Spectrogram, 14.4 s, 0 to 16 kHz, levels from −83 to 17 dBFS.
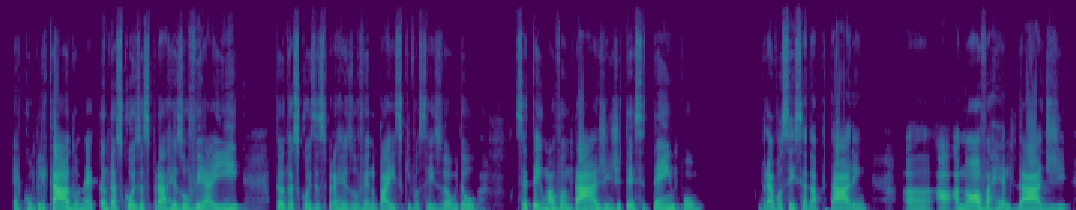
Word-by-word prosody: é 180 Hz, -, -5 dB
complicado, 195 Hz, -, +4 dB
né, 175 Hz, 0 st, -2 dB
tantas 220 Hz, +6 st, -1 dB
coisas 200 Hz, -3 st, -1 dB
para 195 Hz, -3 st, +2 dB
resolver 185 Hz, -1 st, -1 dB
aí, 195 Hz, -, -1 dB, 0.4 s
tantas 190 Hz, 0 st, -2 dB
coisas 180 Hz, -1 st, -6 dB
para 185 Hz, -3 st, -4 dB
resolver 170 Hz, -1 st, -5 dB
no 165 Hz, -, -6 dB
país 150 Hz, 0 st, 0 dB
que -, -, -14 dB
vocês 150 Hz, -1 st, -9 dB
vão, 160 Hz, +2 st, -3 dB
então 205 Hz, +3 st, -3 dB, 0.5 s
você 220 Hz, -, -2 dB
tem 235 Hz, +3 st, 0 dB
uma 230 Hz, -3 st, +2 dB
vantagem 200 Hz, +3 st, +4 dB
de 205 Hz, +2 st, -5 dB
ter 215 Hz, +2 st, -1 dB
esse 230 Hz, +3 st, -4 dB
tempo 225 Hz, -, -2 dB, 0.8 s
para 165 Hz, -3 st, 0 dB
vocês 170 Hz, 0 st, -3 dB
se -, -, -5 dB
adaptarem, 155 Hz, -1 st, +2 dB, 0.5 s
ah, 150 Hz, 0 st, -5 dB
a 155 Hz, +3 st, 0 dB
a -, -, -2 dB
nova 190 Hz, +3 st, +4 dB
realidade, 155 Hz, -2 st, +1 dB
180 Hz, 145 wpm, -24 LUFS, 155-205 Hz, 0.8 s, complicado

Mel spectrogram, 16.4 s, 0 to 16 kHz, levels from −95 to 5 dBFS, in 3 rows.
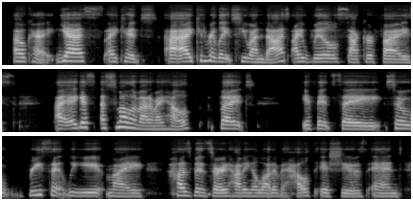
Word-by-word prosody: Okay, 225 Hz, -1 st, -1 dB
yes, 235 Hz, +1 st, +6 dB
I 215 Hz, +1 st, -1 dB
could 205 Hz, 0 st, -2 dB, 0.3 s
I 485 Hz, -, +10 dB
I -, -, +2 dB
could 270 Hz, +1 st, -8 dB
relate 230 Hz, -2 st, -2 dB
to 230 Hz, -, -9 dB
you 210 Hz, -, -6 dB
on 180 Hz, -1 st, 0 dB
that. 235 Hz, +7 st, +3 dB
I 205 Hz, +2 st, +2 dB
will 200 Hz, 0 st, -3 dB
sacrifice, 180 Hz, -3 st, -1 dB, 0.6 s
I 205 Hz, -1 st, +4 dB
I 225 Hz, -, +2 dB
guess, 275 Hz, 0 st, +2 dB
a 245 Hz, -, +1 dB
small 290 Hz, +1 st, 0 dB
amount 195 Hz, -7 st, 0 dB
of 180 Hz, -, -6 dB
my 180 Hz, +1 st, 0 dB
health, 200 Hz, +5 st, -5 dB, 0.4 s
but 215 Hz, -3 st, +2 dB, 0.8 s
if 215 Hz, -2 st, -6 dB
it's 205 Hz, -3 st, -2 dB
a 185 Hz, -2 st, +1 dB
So, 215 Hz, -5 st, -6 dB, 0.3 s
recently, 210 Hz, -6 st, -3 dB
my 175 Hz, -2 st, -4 dB, 0.4 s
husband 215 Hz, -3 st, -2 dB
started 185 Hz, -1 st, +1 dB
having 185 Hz, 0 st, -4 dB
a 180 Hz, -, -8 dB
lot 180 Hz, -1 st, -4 dB
of 180 Hz, -, -8 dB
health 200 Hz, +1 st, -6 dB
issues 175 Hz, -2 st, -8 dB
and 175 Hz, -2 st, -4 dB
200 Hz, 145 wpm, -22 LUFS, 180-225 Hz, 0.8 s, I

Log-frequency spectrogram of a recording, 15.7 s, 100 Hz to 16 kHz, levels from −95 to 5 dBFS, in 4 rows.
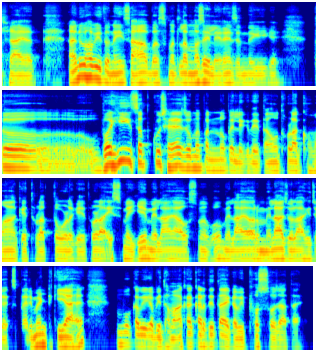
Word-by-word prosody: शायद 95 Hz, -1 st, 0 dB, 0.5 s
अनुभवी 175 Hz, -3 st, +5 dB
तो 130 Hz, -, -1 dB
नहीं 110 Hz, +1 st, -1 dB
साहब 115 Hz, 0 st, +3 dB
बस 110 Hz, 0 st, -3 dB
मतलब 110 Hz, +1 st, -2 dB
मज़े 115 Hz, +1 st, +2 dB
ले 95 Hz, -2 st, -3 dB
रहे 105 Hz, -, 0 dB
हैं -, -, -3 dB
ज़िंदगी 100 Hz, 0 st, -7 dB
के। 105 Hz, -1 st, -10 dB, 0.5 s
तो 140 Hz, -, +1 dB
वही 190 Hz, +8 st, +7 dB
सब 195 Hz, -1 st, +2 dB
कुछ 200 Hz, -5 st, 0 dB
है 165 Hz, +3 st, +6 dB
जो 150 Hz, -1 st, +1 dB
मैं 145 Hz, -1 st, -2 dB
पन्नों 120 Hz, -3 st, -4 dB
पे 120 Hz, -, -1 dB
लिख 100 Hz, -3 st, -4 dB
देता 100 Hz, 0 st, -3 dB
हूँ 105 Hz, +1 st, -3 dB
थोड़ा 110 Hz, -, +2 dB
घुमा 105 Hz, +1 st, -3 dB
के 100 Hz, -, -4 dB
थोड़ा 100 Hz, 0 st, -5 dB
तोड़ 105 Hz, -2 st, -2 dB
के 100 Hz, -1 st, -5 dB
थोड़ा 105 Hz, +2 st, -1 dB
इसमें 115 Hz, +1 st, -2 dB
ये 110 Hz, +5 st, -1 dB
मिलाया 105 Hz, -1 st, -1 dB
उसमें 100 Hz, +1 st, -8 dB
वो 105 Hz, +5 st, -7 dB
मिलाया 105 Hz, +1 st, +1 dB
और 110 Hz, -1 st, 0 dB
मिला 110 Hz, +3 st, +4 dB
जुला 105 Hz, 0 st, 0 dB
के 105 Hz, -, -6 dB
जो 100 Hz, -1 st, -5 dB
एक्सपेरिमेंट 110 Hz, +8 st, -2 dB
किया 110 Hz, -1 st, +6 dB
है 150 Hz, -, -3 dB, 0.4 s
वो 145 Hz, 0 st, -6 dB
कभी-कभी 125 Hz, -3 st, +1 dB
धमाका 100 Hz, +7 st, +1 dB
कर 125 Hz, -, +3 dB
देता 130 Hz, 0 st, +1 dB
है 115 Hz, -, +5 dB
कभी 100 Hz, 0 st, -2 dB
फुस्स 115 Hz, -, -1 dB
हो 105 Hz, -, -2 dB
जाता 100 Hz, -2 st, -5 dB
है। 95 Hz, -, -13 dB
110 Hz, 220 wpm, -23 LUFS, 100-125 Hz, 0.5 s, वही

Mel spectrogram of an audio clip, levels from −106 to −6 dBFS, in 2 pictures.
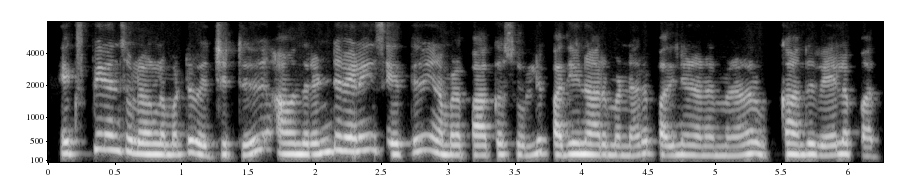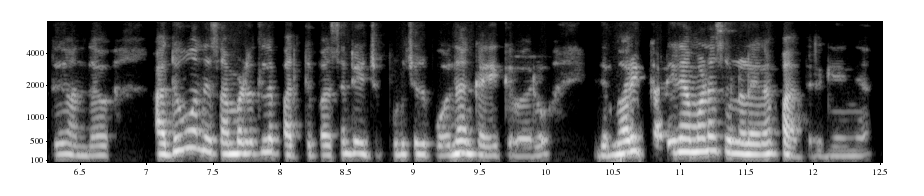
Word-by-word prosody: Experience 290 Hz, +6 st, -4 dB
உள்ளவங்கள 225 Hz, -3 st, +3 dB
மட்டும் 230 Hz, +2 st, 0 dB
வச்சிட்டு 220 Hz, +1 st, -5 dB, 0.3 s
அந்த 225 Hz, -1 st, +4 dB
2 270 Hz, +6 st, +1 dB
வேலையும் 295 Hz, +1 st, 0 dB
சேர்த்து 225 Hz, +3 st, -2 dB
நம்மள 210 Hz, -2 st, 0 dB
பாக்கச்சொல்லி 215 Hz, +2 st, -3 dB
16 215 Hz, 0 st, +3 dB
மணி 200 Hz, -1 st, -6 dB
நேரம், 240 Hz, +5 st, -6 dB
17 205 Hz, 0 st, -3 dB, 0.2 s
மணி 195 Hz, 0 st, -7 dB
நேரம் 230 Hz, +2 st, -1 dB
உட்கார்ந்து 220 Hz, 0 st, 0 dB
வேலை 220 Hz, +3 st, -2 dB
பாத்து 185 Hz, +3 st, -11 dB
அந்த 195 Hz, 0 st, -9 dB, 0.5 s
அதுவும் 300 Hz, +10 st, +2 dB
அந்த 280 Hz, -5 st, 0 dB
சம்பளத்துல 240 Hz, +3 st, +4 dB
10% 210 Hz, +2 st, -3 dB
புடிச்சது 220 Hz, 0 st, -3 dB
போகத்தான் 225 Hz, +3 st, +3 dB
கைக்கு 195 Hz, 0 st, -9 dB
வரும். 195 Hz, +7 st, -11 dB, 0.3 s
இது 200 Hz, 0 st, -4 dB
மாரி 260 Hz, +4 st, +6 dB
கடினமான 270 Hz, +6 st, +5 dB
சூழ்நிலை 225 Hz, -3 st, +5 dB
எல்லாம் 230 Hz, +1 st, 0 dB
பாத்திருக்கேங்க. 190 Hz, 0 st, -10 dB
225 Hz, 165 wpm, -24 LUFS, 205-240 Hz, 0.5 s, மாரி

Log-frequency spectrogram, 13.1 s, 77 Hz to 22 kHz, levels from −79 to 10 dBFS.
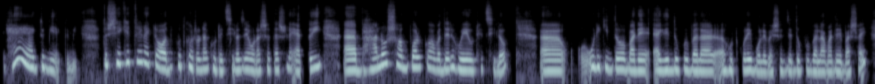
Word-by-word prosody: হ্যাঁ 380 Hz, +8 st, +4 dB
একদমই, 225 Hz, -3 st, -1 dB
একদমই -, -, -10 dB, 0.4 s
তো 295 Hz, -, 0 dB
সেক্ষেত্রে 340 Hz, +2 st, +1 dB
না -, -, +2 dB
একটা 300 Hz, -2 st, -1 dB
অদ্ভুত 240 Hz, +5 st, -1 dB
ঘটনা 215 Hz, -2 st, +1 dB
ঘটেছিল, 200 Hz, 0 st, -3 dB
যে 215 Hz, -, 0 dB
উনার 190 Hz, +1 st, -3 dB
সাথে 205 Hz, -1 st, -5 dB
আসলে 225 Hz, +2 st, -6 dB
এতই 215 Hz, +6 st, -1 dB, 0.4 s
আ -, -, +6 dB, 0.3 s
ভালো 225 Hz, +7 st, +4 dB, 0.2 s
সম্পর্ক 245 Hz, -2 st, +1 dB, 0.2 s
আমাদের 205 Hz, +2 st, +1 dB
হয়ে 200 Hz, -1 st, +5 dB
উঠেছিল। 215 Hz, +3 st, -8 dB, 0.7 s
আ -, -, +4 dB, 0.7 s
উনি 250 Hz, 0 st, +5 dB
কিন্তু 215 Hz, -2 st, 0 dB, 0.2 s
মানে 195 Hz, 0 st, +3 dB, 0.2 s
১ 195 Hz, -, +3 dB
দিন 200 Hz, -, +3 dB
দুপুর 205 Hz, 0 st, 0 dB
বেলা 190 Hz, 0 st, +3 dB, 0.4 s
হুট 195 Hz, -, -2 dB
করেই 205 Hz, 0 st, +3 dB
বলে 180 Hz, 0 st, -1 dB
বেসেন 185 Hz, +1 st, -5 dB
যে 185 Hz, -, 0 dB
"দুপুরবেলা 190 Hz, -1 st, -2 dB
আমাদের 180 Hz, +1 st, -1 dB
বাসায় 180 Hz, -, -3 dB
210 Hz, 170 wpm, -22 LUFS, 195-245 Hz, 0.7 s, আ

